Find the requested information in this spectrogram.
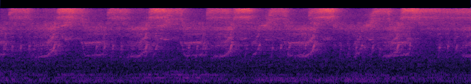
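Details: A short stretch of cicada song recorded beside a brook in Japan during summer: bold rising sweeps in close succession over a steady high shimmer, with stream water rushing underneath.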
